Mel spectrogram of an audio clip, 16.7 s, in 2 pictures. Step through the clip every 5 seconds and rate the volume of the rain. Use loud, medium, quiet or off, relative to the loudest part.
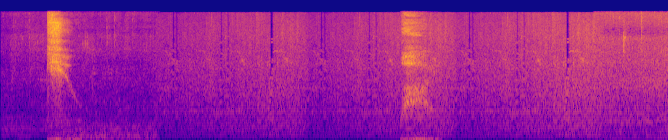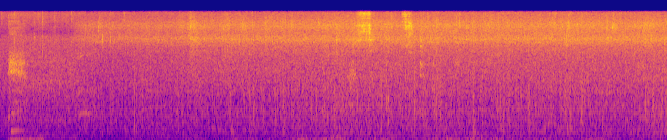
quiet, medium, loud, loud.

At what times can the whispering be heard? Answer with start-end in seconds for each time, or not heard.
0.6-1.1, 5.0-5.5, 8.4-8.9, 12.7-14.6.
